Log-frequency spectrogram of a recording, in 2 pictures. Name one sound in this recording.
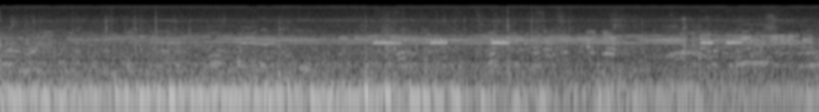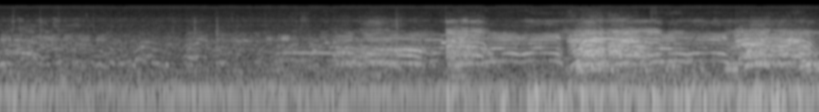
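A crowd of men shouts and chants outdoors, some distance away.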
